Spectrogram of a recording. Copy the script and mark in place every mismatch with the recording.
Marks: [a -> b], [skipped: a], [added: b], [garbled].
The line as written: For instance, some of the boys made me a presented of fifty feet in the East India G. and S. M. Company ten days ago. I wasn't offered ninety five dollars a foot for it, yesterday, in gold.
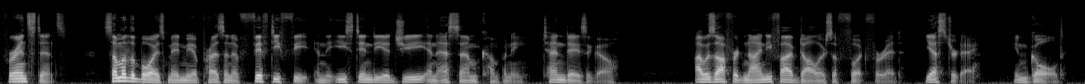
For instance, some of the boys made me a [presented -> present] of fifty feet in the East India G. and S. M. Company ten days ago. I [wasn't -> was] offered ninety five dollars a foot for it, yesterday, in gold.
